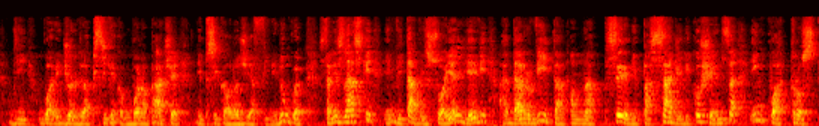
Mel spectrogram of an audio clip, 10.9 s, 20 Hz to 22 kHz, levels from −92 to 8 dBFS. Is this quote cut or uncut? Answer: uncut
